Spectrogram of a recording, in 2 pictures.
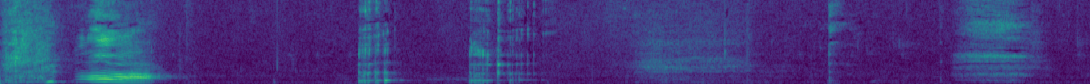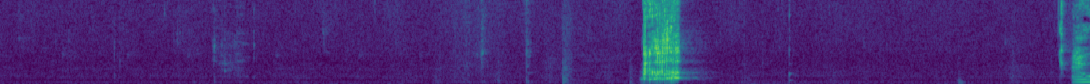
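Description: Several loud voiced belches, one drawn out and one short and sharp, with quiet pauses between; deliberate burping.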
